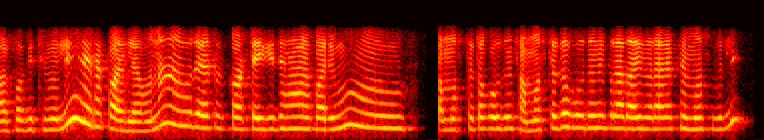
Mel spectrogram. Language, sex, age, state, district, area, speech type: Odia, female, 30-45, Odisha, Kendujhar, urban, conversation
